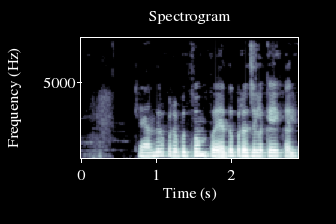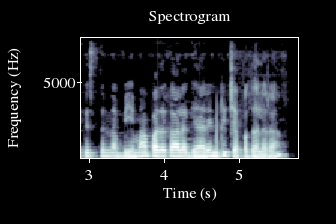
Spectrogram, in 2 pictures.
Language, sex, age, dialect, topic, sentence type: Telugu, female, 18-24, Utterandhra, banking, question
